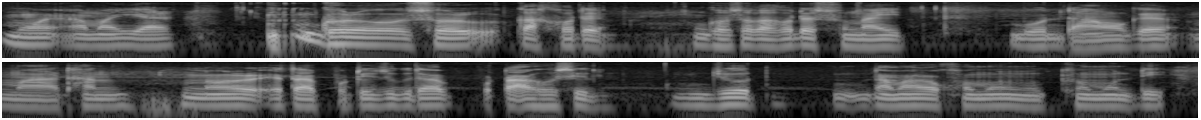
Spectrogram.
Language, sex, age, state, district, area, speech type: Assamese, male, 30-45, Assam, Charaideo, rural, spontaneous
